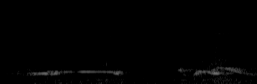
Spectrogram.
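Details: Coarse-voiced breeding spotted doves kept on a farm in Ba Vì district, Hanoi, Vietnam: quiet low hollow coo notes, two drawn-out steady tones followed by a short rising-falling coo, over faint room hiss.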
